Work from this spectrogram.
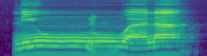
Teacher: Nah, maka ketika idgham biguna artinya dimasukkan ke huruf waw, tanwin dimasukkan ke huruf waw disertai dengan gunnah dan gunnahnya ini dipanjangkan. La dhaliliu dengan dimonjongkan bibirnya.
